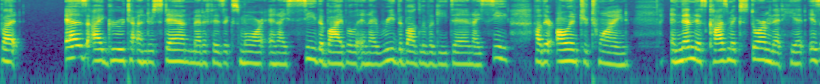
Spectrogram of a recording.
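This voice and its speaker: This woman speaks at a fairly slow pace, her medium pitch rising and falling in an ordinary way. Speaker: spiritual vlogger. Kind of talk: casual monologue. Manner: halting.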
